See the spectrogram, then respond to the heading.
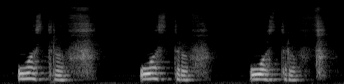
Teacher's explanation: where we got V in the end of the word, we pronounce not sound V, but its voiceless pair F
